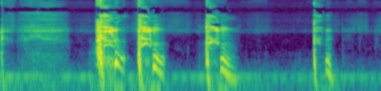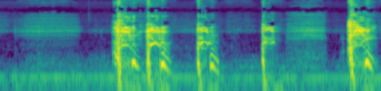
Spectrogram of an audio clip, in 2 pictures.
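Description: Repeated harsh cough bursts, about ten in clusters of two or three with quiet gaps; a recurrent cough.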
